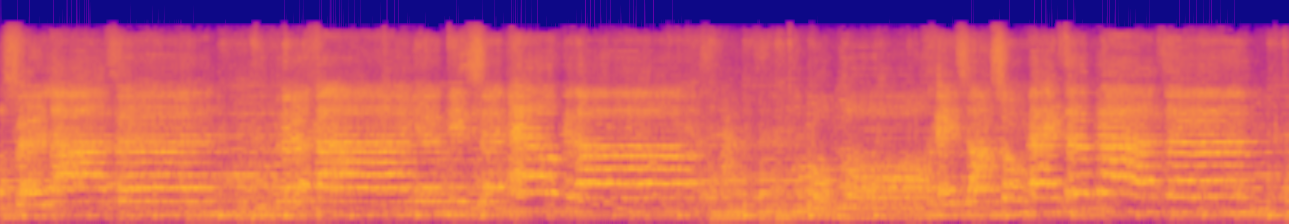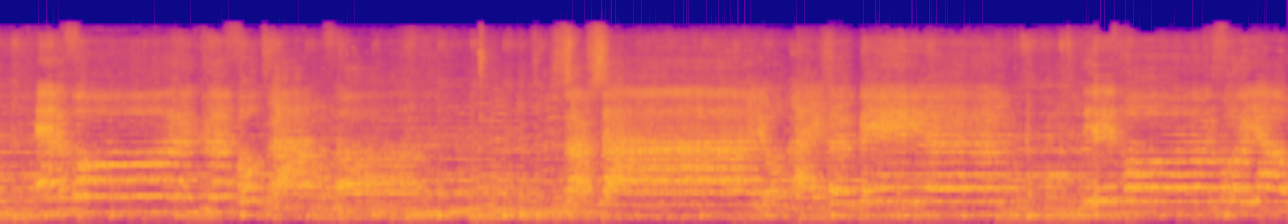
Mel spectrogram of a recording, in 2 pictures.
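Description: An amateur choir of mostly women singing a song together, holding long sung notes.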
